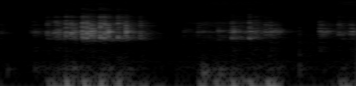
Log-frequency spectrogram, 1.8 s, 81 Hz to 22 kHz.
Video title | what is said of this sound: 1:43 IXO 1991 Saab 900 Cabriolet | You can hear the tapping sound.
